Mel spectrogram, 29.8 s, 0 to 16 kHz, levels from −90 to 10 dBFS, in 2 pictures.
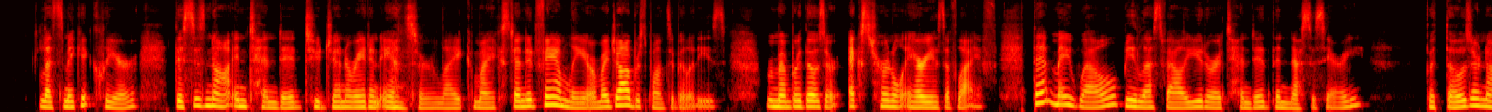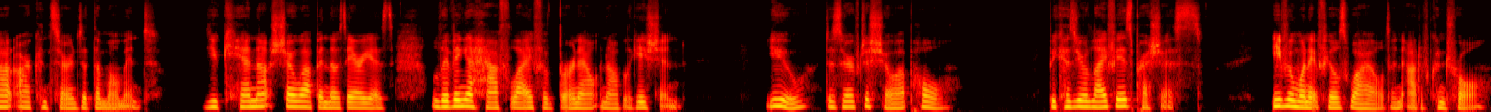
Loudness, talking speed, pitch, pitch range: -28 LUFS, 165 wpm, 180 Hz, 165-200 Hz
